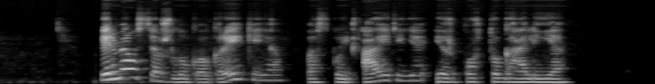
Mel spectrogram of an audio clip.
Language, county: Lithuanian, Kaunas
